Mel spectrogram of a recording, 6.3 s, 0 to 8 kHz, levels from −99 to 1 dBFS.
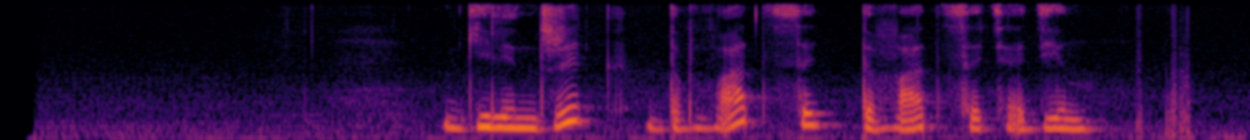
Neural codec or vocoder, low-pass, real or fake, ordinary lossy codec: none; 7.2 kHz; real; none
